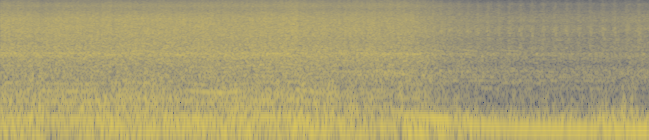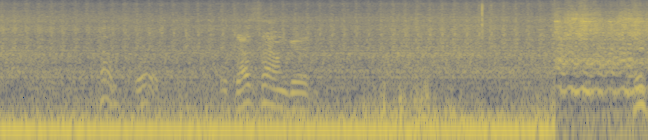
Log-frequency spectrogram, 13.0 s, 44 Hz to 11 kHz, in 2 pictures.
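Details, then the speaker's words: Long-abandoned 1971/72 Ford Mustang V8: rough cranking catches, then settles into a steady, even low idle rumble with no knocks; healthy runner. "just going to sit there and idle now because I don't have any Keys you know the steering column's locked"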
